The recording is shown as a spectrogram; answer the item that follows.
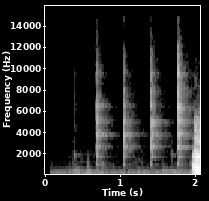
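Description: Count-in clicks, most likely drumsticks struck together: four sharp clicks about three a second over a faint amplifier hum, the electric guitar coming in right at the end.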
